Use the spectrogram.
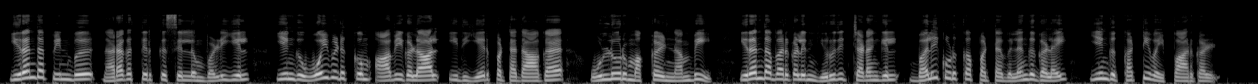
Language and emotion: Tamil, neutral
